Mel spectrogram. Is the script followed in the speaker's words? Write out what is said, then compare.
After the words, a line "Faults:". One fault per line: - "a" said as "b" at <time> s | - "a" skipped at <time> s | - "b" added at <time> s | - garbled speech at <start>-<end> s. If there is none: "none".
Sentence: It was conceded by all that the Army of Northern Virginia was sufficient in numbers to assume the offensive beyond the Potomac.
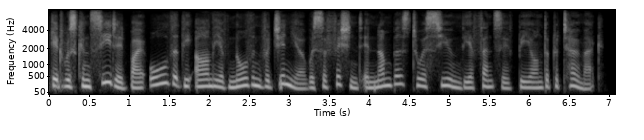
It was conceded by all that the Army of Northern Virginia was sufficient in numbers to assume the offensive beyond the Potomac.
Faults:
none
